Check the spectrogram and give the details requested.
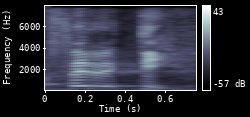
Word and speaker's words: Ferretti: Si pronuncia Ferretti.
